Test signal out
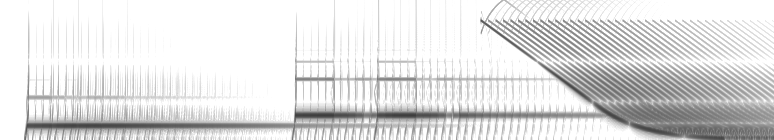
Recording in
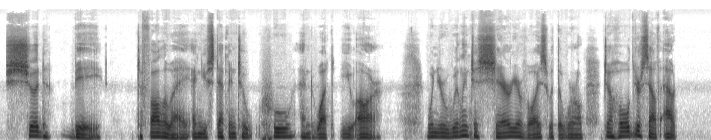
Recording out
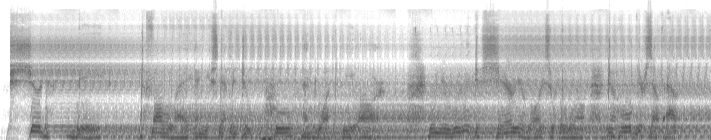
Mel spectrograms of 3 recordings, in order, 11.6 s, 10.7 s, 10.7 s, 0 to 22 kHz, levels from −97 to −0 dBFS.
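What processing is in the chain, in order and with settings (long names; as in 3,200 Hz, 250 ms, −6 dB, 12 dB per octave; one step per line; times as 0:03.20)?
noise gate −51 dBFS, range −19 dB
notch filter 1,100 Hz, Q 8.5
brickwall limiter −13.5 dBFS
downward compressor 4 to 1, threshold −33 dBFS
phaser with its sweep stopped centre 730 Hz, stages 8
all-pass dispersion highs, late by 59 ms, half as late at 400 Hz
soft clipping −28.5 dBFS
on a send: echo that builds up and dies away 112 ms, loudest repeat 5, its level −14 dB
on the sum: level +4.5 dB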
